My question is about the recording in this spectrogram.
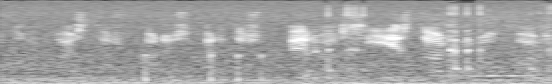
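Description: Faint murmured voice, barely audible, over a steady low hum.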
